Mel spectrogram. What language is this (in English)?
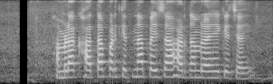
Magahi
